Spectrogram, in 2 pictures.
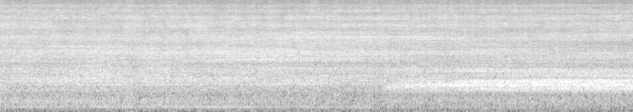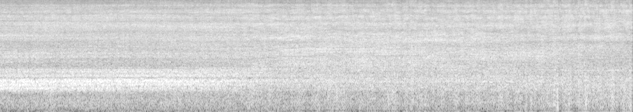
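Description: A plasma torch hisses and roars steadily as it cuts through steel.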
